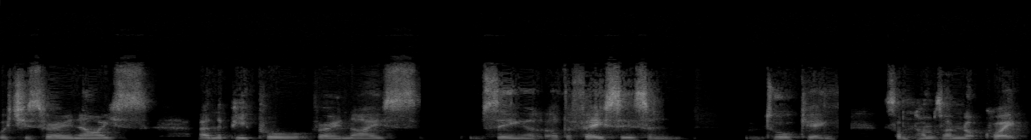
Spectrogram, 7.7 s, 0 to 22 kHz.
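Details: Woman who had a stroke in her sleep about 18 months earlier, with difficulty with numbers, word finding, understanding fast or male speech, and reading; aphasia.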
